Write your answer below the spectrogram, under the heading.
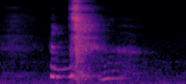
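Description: A quick inward catch followed by one sharp explosive burst of air: a single sneeze.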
